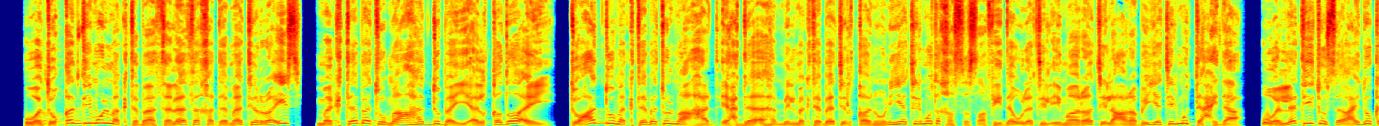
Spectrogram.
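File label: Arabic, seslendirme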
